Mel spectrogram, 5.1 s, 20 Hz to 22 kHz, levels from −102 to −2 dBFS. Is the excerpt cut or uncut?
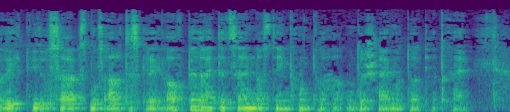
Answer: uncut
